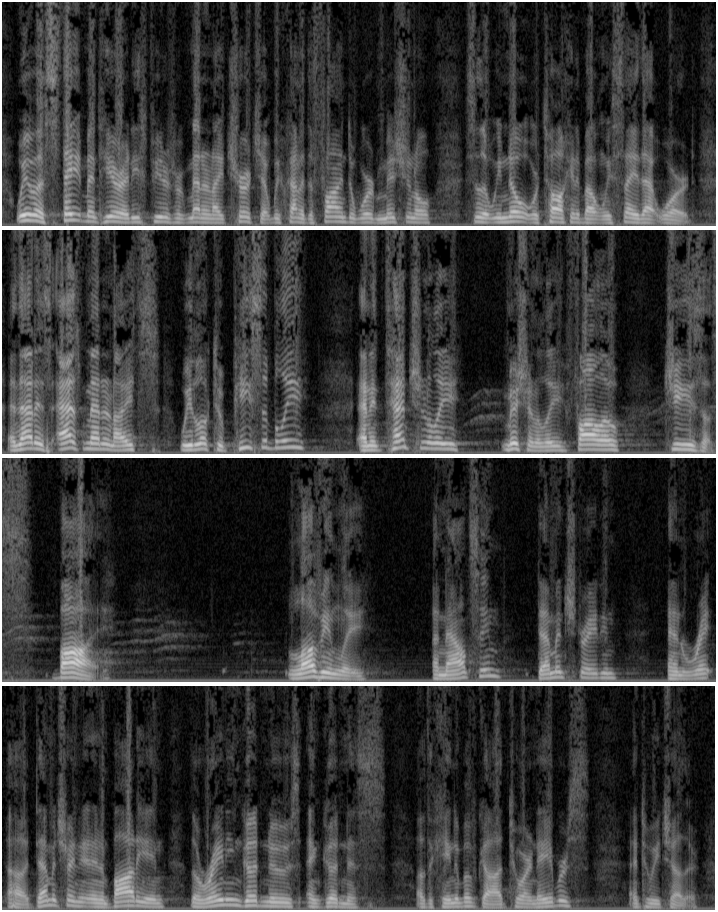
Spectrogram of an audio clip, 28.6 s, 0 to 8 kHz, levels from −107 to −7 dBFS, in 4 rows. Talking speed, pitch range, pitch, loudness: 155 wpm, 125-175 Hz, 150 Hz, -37 LUFS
